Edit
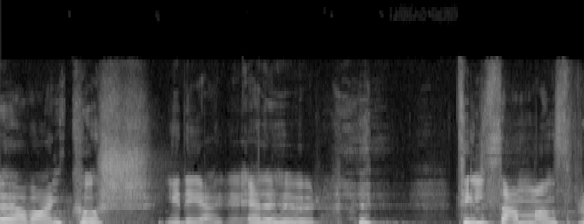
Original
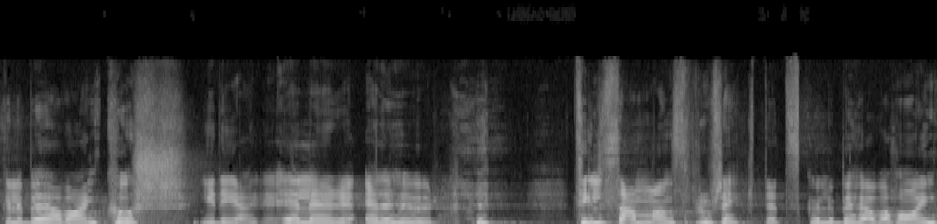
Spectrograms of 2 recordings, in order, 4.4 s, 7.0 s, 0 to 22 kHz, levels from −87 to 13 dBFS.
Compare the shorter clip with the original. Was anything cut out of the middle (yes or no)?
yes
